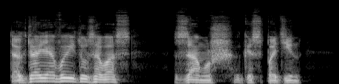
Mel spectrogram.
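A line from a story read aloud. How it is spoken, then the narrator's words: Plain. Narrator (Russian): сказала она ему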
